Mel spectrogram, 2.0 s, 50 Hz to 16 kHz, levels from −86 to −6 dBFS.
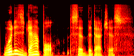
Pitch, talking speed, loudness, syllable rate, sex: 135 Hz, 180 wpm, -21 LUFS, 4.7 syllables/s, male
